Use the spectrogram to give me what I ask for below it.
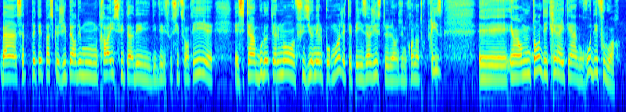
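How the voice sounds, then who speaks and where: A shy woman speaking as a talk show guest, halting and filling her pauses with hesitations. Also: medium pitch, darkish tone. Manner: shy, halting, many fillers. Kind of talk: hesitant personal testimony.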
